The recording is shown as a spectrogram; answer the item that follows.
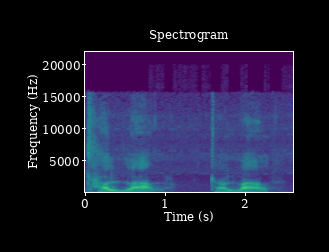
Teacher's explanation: the N ends up being pronounced as an L · The N is pronounced as if it was an L after the other L.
